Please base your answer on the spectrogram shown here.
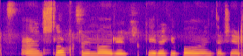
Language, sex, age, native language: Icelandic, female, 12, Icelandic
